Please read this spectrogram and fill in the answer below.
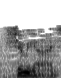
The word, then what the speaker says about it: Shimei: Finally, Jonathan, the son of Shimei, David's brother, because it's written like that, two separate vowels at the end, Shimei seems like the way to pronounce it, and David's brother struck him down, the son of David's brother, Shimei.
